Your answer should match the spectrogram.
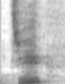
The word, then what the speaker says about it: te: A gente pronuncia como ti, mas a verdade é T-E.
